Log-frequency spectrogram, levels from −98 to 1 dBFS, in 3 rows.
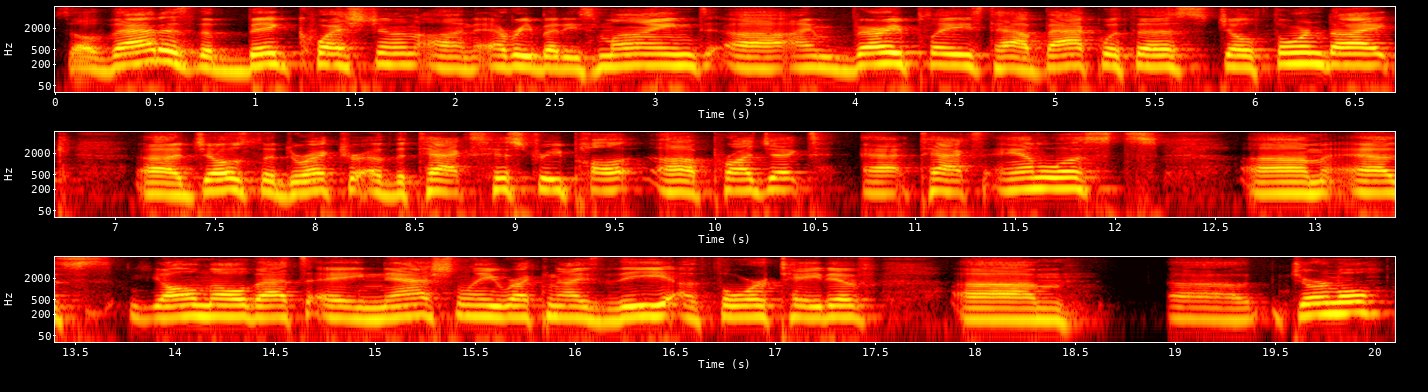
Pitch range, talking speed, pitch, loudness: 165-195 Hz, 140 wpm, 175 Hz, -28 LUFS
